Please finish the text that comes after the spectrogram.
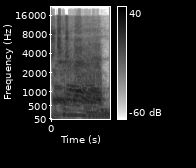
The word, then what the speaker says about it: Thom: It's Tom. Tom. The H is silent, Yeah.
